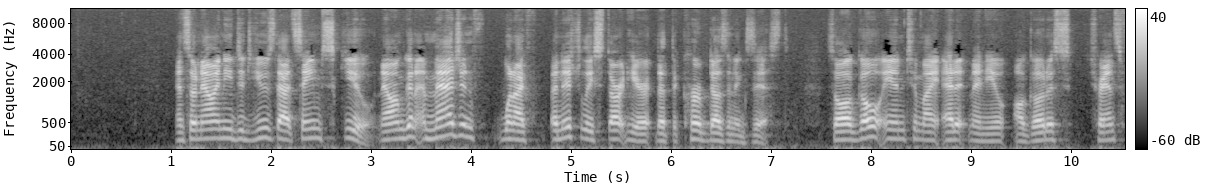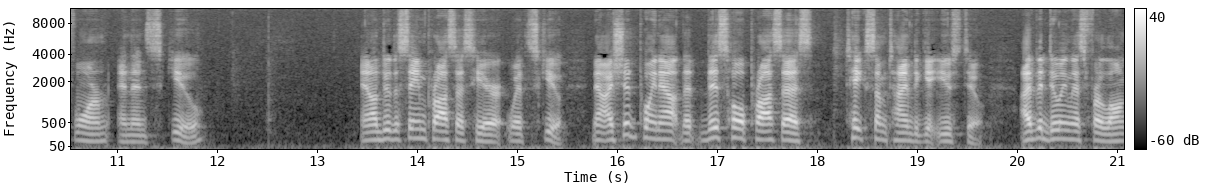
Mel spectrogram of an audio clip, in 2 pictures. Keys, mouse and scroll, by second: 0.0-2.1 scroll, 0.5-5.6 click, 8.5 click, 12.2 click, 14.1 click, 16.0 click, 17.0 click, 18.4 click, 19.4 click.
